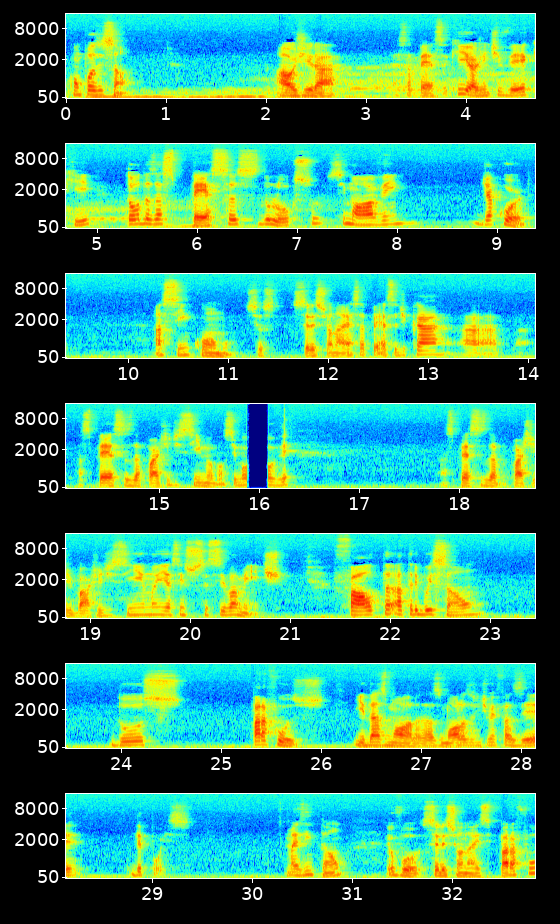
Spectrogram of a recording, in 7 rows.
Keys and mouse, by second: 1.2 click, 2.9 r, 11.5 click, 13.6 r, 17.0 click, 18.5 r, 22.5 middle click, 23.9 ctrl+middle click, 24.5 middle click, 24.6 shift+middle click, 25.3 middle click, 25.9 ctrl+middle click, 26.8 ctrl+middle click, 27.1 shift+middle click, 27.9 shift+middle click, 28.2 shift+middle click, 28.7 ctrl+middle click, 31.3 click.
